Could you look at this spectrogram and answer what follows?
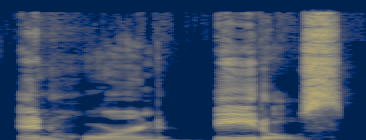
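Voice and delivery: ordinary delivery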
